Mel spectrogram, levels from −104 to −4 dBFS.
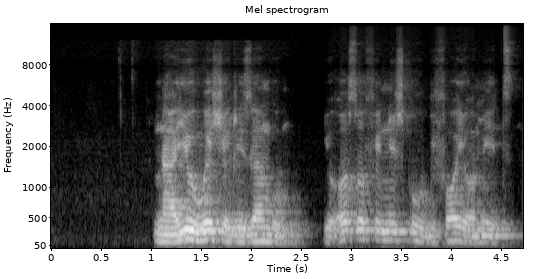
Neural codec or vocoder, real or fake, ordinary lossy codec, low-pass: none; real; Opus, 24 kbps; 14.4 kHz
